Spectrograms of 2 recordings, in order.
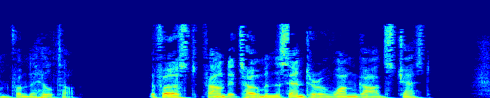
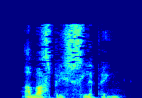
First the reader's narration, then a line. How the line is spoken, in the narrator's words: he muttered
